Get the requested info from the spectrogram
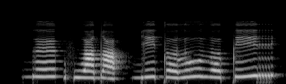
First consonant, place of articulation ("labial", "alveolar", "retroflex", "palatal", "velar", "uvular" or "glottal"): velar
